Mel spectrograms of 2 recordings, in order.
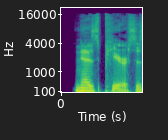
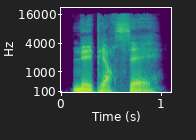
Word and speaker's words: Nez Percé: Nez Perce is a mispronunciation of the French term for them, Nez Percé, meaning pierced nose.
